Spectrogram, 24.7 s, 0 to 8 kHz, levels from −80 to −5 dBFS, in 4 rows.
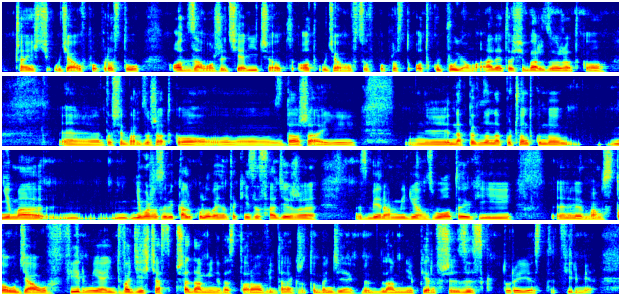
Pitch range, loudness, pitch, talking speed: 110-135 Hz, -21 LUFS, 125 Hz, 160 wpm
